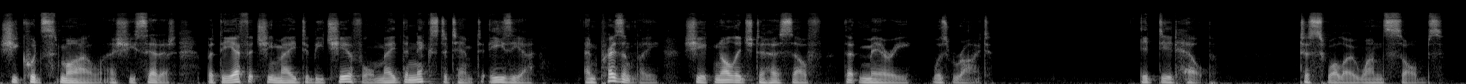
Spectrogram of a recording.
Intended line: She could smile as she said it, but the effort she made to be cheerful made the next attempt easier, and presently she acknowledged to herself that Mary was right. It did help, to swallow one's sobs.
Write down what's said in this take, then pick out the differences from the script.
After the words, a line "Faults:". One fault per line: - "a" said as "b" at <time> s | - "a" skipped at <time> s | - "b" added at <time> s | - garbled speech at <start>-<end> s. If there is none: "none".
She could smile as she said it, but the effort she made to be cheerful made the next attempt easier, and presently she acknowledged to herself that Mary was right. It did help, to swallow one's sobs.
Faults:
none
